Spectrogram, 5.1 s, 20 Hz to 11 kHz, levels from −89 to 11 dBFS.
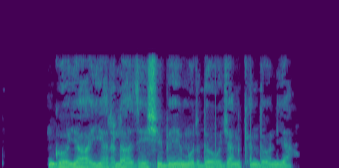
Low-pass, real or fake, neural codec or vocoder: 7.2 kHz; real; none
